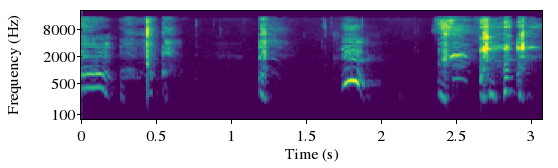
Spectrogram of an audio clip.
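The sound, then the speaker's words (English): A choking cough: a few rough, spluttering coughs and throaty gasps in uneven bursts separated by short quiet gaps. “Sorry. We're making all kinds of noises tonight. Choking a little bit.”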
